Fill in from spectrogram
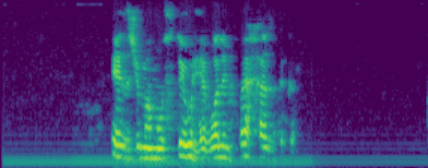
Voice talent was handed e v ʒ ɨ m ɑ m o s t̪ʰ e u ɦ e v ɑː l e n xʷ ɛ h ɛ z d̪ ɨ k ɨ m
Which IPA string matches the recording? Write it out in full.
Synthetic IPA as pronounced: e z ʒ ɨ m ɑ m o s t̪ e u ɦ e v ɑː l e n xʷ ɛ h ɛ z d̪ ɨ k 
